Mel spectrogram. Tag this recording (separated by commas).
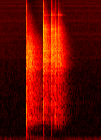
Coin (dropping), Domestic sounds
